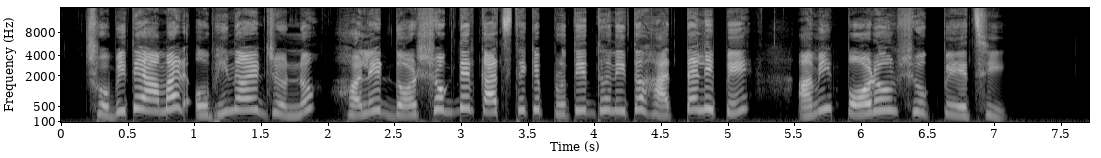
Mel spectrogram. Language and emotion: Bengali, happy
